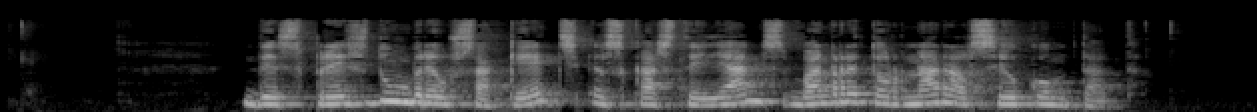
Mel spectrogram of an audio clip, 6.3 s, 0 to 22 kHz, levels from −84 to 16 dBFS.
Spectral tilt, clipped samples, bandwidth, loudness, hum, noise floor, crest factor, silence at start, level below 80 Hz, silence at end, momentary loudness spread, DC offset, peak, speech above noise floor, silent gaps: -2.5 dB/octave; under 0.1%; 11.5 kHz; -23 LUFS; none; -70 dBFS; 18 dB; 1.2 s; -68 dBFS; 0.7 s; 7 LU; under 0.1%; -8 dBFS; 45 dB; none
